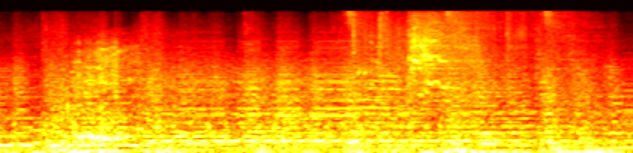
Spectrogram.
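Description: Dramatic film score with sustained notes, mixed with action-scene crash and rumble effects from a movie chase scene.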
